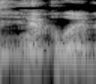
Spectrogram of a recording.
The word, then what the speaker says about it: Hipland: It's Hipland. There's no E.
